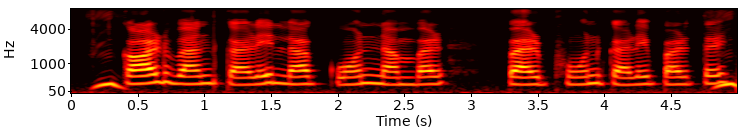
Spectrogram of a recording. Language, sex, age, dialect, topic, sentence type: Maithili, female, 18-24, Bajjika, banking, question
